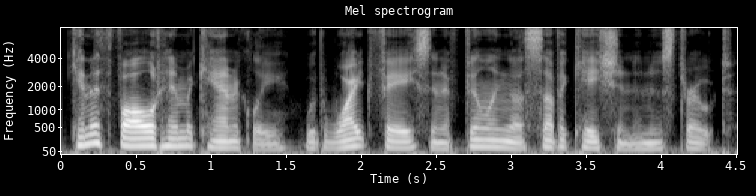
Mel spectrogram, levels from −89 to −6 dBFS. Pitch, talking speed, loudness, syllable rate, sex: 110 Hz, 200 wpm, -20 LUFS, 6.3 syllables/s, male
